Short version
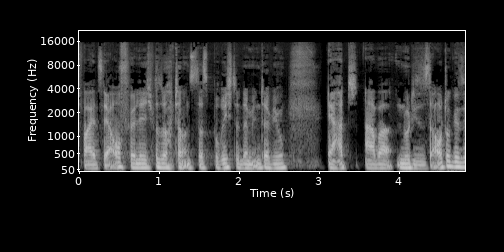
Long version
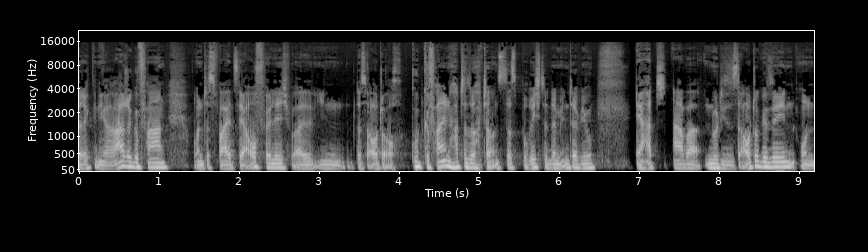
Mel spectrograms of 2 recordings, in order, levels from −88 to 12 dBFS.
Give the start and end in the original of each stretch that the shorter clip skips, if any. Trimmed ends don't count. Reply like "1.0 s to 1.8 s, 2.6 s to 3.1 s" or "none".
2.6 s to 4.8 s

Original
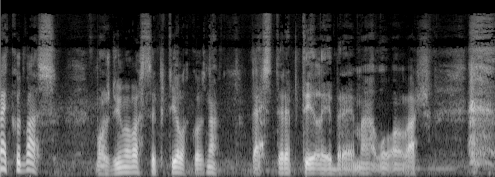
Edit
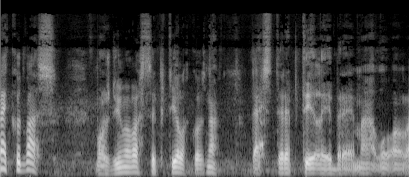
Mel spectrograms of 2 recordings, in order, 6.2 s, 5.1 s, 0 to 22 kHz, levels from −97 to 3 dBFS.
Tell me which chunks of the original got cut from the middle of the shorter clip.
none

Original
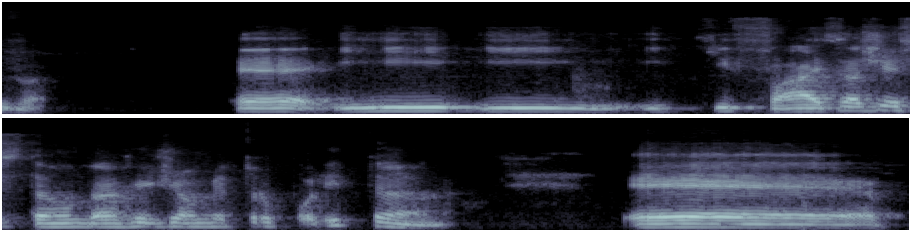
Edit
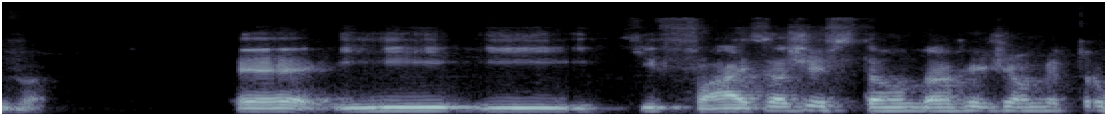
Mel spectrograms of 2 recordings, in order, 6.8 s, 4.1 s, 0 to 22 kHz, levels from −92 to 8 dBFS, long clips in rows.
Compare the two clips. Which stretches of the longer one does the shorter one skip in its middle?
2.1 s to 2.4 s

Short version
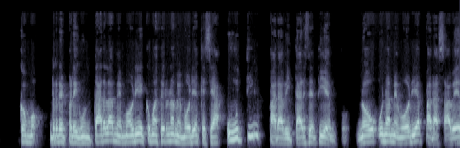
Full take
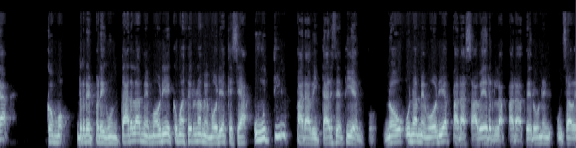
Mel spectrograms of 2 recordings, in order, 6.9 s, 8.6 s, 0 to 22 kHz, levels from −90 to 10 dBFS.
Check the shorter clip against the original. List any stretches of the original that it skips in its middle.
none

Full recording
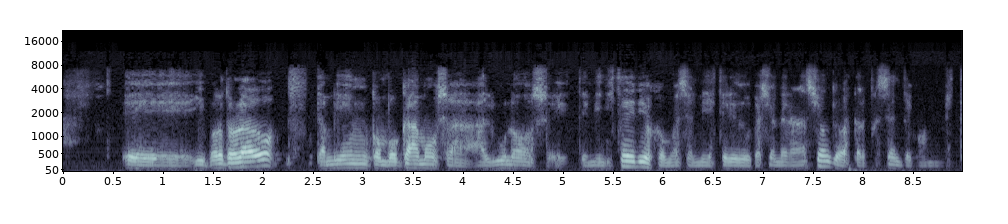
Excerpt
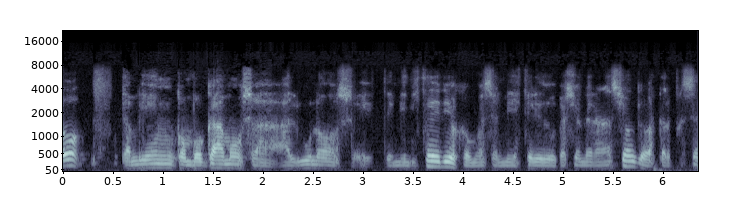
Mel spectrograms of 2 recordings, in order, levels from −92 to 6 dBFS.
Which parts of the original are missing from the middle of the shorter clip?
none

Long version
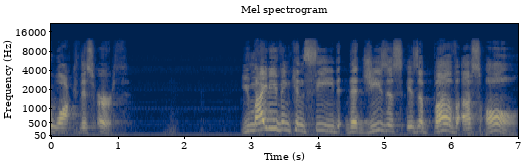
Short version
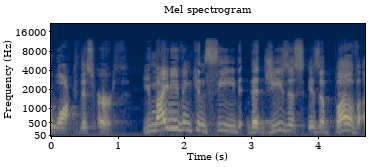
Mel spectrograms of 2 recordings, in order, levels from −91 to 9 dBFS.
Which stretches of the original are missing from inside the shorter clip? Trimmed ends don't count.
1.3 s to 2.7 s

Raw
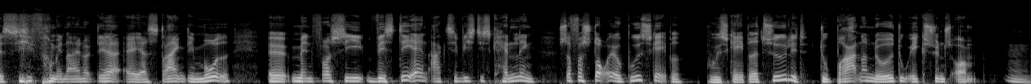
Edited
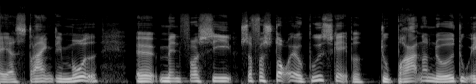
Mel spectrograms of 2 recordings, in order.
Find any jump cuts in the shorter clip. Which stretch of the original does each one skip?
3.6 s to 5.5 s, 7.0 s to 8.2 s

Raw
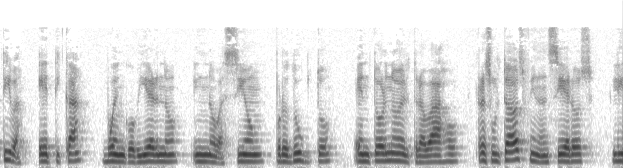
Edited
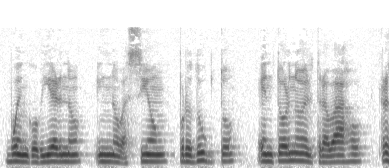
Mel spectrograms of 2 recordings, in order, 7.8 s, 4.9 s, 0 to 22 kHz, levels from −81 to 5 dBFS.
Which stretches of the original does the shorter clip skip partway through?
none

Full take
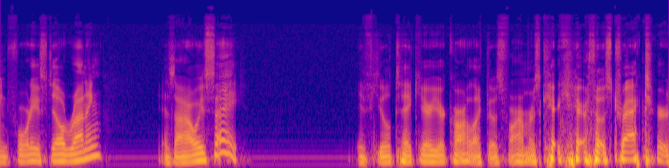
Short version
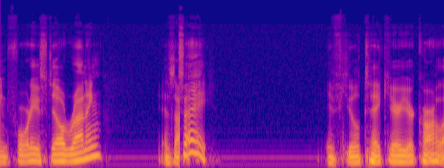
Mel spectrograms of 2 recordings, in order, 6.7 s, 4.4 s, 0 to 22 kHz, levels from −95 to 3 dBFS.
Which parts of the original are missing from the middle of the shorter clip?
1.8 s to 2.1 s

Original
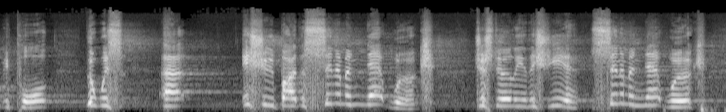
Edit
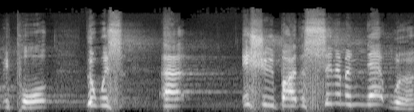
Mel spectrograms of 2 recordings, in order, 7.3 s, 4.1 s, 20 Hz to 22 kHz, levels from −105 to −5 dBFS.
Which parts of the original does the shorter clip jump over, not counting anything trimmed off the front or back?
none

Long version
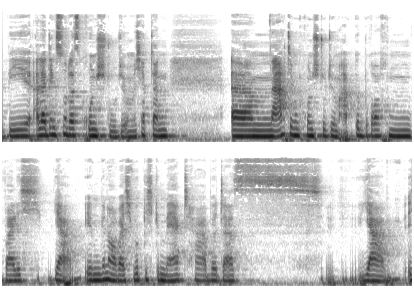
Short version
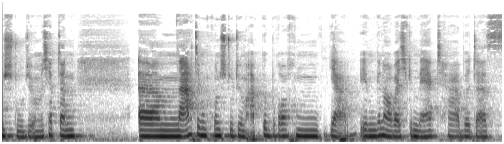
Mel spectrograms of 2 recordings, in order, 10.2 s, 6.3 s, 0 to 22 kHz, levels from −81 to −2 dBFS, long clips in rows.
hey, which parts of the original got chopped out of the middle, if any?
5.1 s to 5.7 s, 6.7 s to 7.0 s

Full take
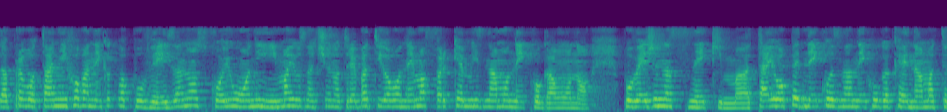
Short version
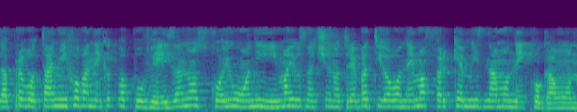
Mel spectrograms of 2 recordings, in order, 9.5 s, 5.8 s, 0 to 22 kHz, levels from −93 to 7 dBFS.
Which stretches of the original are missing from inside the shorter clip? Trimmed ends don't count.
none

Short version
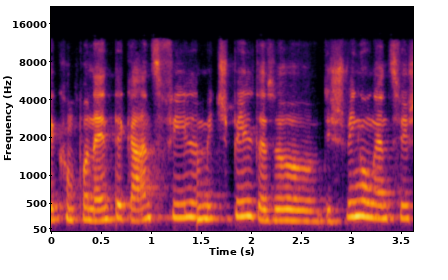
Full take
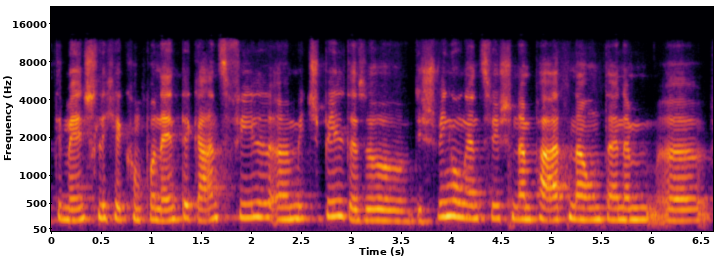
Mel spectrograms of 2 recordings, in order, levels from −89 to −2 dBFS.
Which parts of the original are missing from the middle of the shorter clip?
2.1 s to 2.4 s

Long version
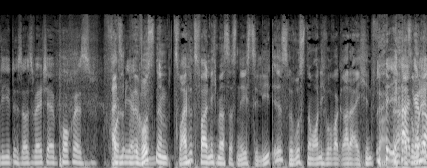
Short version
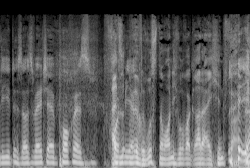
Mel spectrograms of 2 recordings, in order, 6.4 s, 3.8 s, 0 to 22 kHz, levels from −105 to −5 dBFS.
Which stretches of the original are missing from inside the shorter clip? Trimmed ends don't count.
2.1 s to 4.3 s

